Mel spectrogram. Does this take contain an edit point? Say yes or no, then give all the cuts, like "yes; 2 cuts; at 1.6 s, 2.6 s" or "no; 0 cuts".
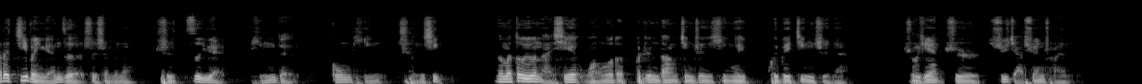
no; 0 cuts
